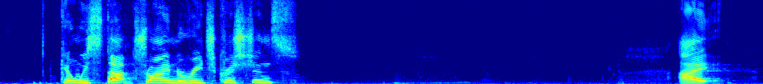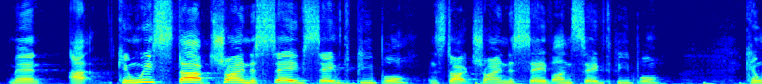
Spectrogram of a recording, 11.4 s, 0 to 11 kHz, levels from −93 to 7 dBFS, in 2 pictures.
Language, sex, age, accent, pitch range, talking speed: English, male, 20-39, American, 205-290 Hz, 130 wpm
